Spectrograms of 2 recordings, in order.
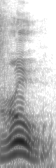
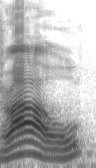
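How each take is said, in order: First: The vowel does not sound like cow's. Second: The vowel sounds like the one in cow. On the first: "R O W is also pronounced as row" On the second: "in this case, is row. Row here is a quarrel"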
